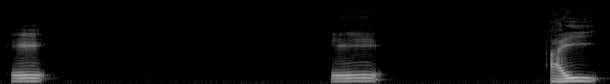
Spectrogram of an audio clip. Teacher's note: ఏ, ఏ, ఐ ఇవి ఈ కంఠాన్ని కానీ తాళువులను కానీ రెండింటిని ఉపయోగించి పలకాలి. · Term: కంఠ తాళవ్యౌ వర్ణౌ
